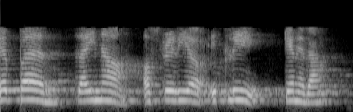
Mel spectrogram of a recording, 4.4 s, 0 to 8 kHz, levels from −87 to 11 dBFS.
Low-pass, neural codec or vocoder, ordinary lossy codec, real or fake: 7.2 kHz; codec, 16 kHz, 4 kbps, X-Codec, HuBERT features, trained on general audio; AAC, 16 kbps; fake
